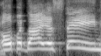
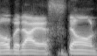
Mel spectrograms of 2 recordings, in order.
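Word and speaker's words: Obadiah Stane: bro yep i was i was pronouncing that name obadiah stone for the longest time and then somebody corrected me in the comments and i'm like good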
